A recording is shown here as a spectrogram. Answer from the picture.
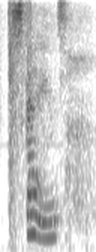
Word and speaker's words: skein: I think it's skein like cane. I think I looked it up and said, okay, surely I can remember that. It's pronounced just like my name. Okay. Skein like a cane.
